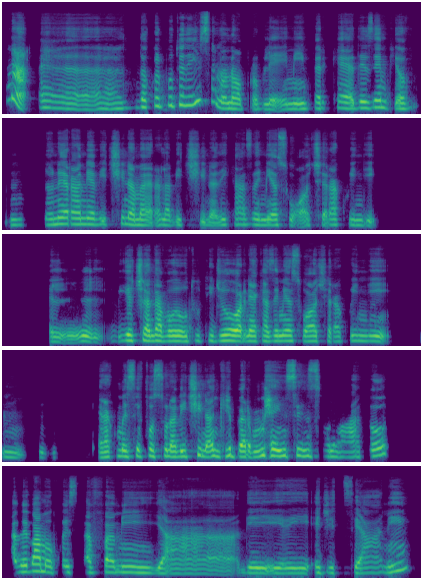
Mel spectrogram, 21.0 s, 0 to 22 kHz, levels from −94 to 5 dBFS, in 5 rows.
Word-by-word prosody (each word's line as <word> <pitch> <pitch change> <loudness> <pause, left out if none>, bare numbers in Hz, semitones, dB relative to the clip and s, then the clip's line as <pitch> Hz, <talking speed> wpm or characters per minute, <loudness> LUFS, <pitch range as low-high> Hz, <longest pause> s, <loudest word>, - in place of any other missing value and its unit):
Ma, - - +3
ehm, 195 -3 -6
da 250 +2 0
quel 290 +2 -3
punto 310 +2 -1
di 315 - +1
vista 455 +3 0
non 200 0 +2
ho 185 -2 +1
problemi, 180 +1 -3
perché 205 +1 -4
ad - - -2
esempio, 220 -2 0
mhmm, 185 0 -7 0.2
non 195 +2 -4
era 220 -1 +3
la - - +3
mia 210 -1 0
vicina, 205 +1 -3
ma 185 0 +1
era - - -5
la 190 -1 -2
vicina 185 +1 -8
di 190 - -4
casa 200 0 -8
di 190 - -1
mia 185 0 +1
suocera, 195 +1 -6
quindi 185 -2 -7 0.9
l - - -5
l 375 -1 0
io 200 +3 +5
ci 200 +1 +1
andavo 185 -1 +5
tutti 190 +2 -9
i - - -2
giorni 190 -1 +7
a - - +4
casa 180 -1 -2
di 185 - +3
mia 190 0 +4
suocera, 180 -2 -2
quindi, 185 0 -1 0.4
mhmm, 175 -2 -5 0.7
era 180 +2 0
come 210 +2 +1
se 200 +3 0
fosse 210 +1 -1
una 195 - +5
vicina 200 +2 +2
anche 210 +3 +2
per 195 -3 +5
me 210 +6 +4
in 225 -1 +8
senso 215 -3 -1
lato. 195 +7 -2 0.4
Avevamo 225 +1 +4
questa 210 0 -5
famiglia 185 -7 -2
di 180 -1 +2
egiziani 190 - -4
195 Hz, 175 wpm, -23 LUFS, 185-215 Hz, 0.9 s, in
